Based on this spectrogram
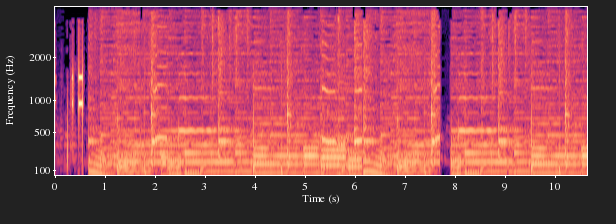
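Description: Narrow-band, melodic telephone-line tones play continuously while a phone call is transferred to a manager, broken once by a short gap before resuming.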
